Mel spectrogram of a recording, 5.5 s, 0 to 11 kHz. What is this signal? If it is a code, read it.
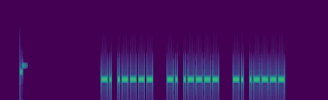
Morse code, heard as a keyed tone, about 34 wpm, 700 Hz. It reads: N1 N1 N1
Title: Callsign Prefixes for Top 25 DXCC - Repeated 3x - 35wpm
